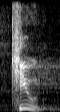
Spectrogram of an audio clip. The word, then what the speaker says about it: Qt: I mean, I say QT, I know it's supposed to be pronounced cute, but I don't like pronouncing it cute because small things are cute, right?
